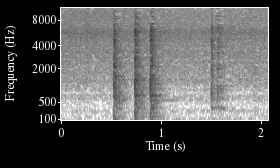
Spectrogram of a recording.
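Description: Mushrooms sautéing in oil in a pan for a creamy pasta give a soft sizzle under three quick spoon scrapes and stirs, then a fainter fourth.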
